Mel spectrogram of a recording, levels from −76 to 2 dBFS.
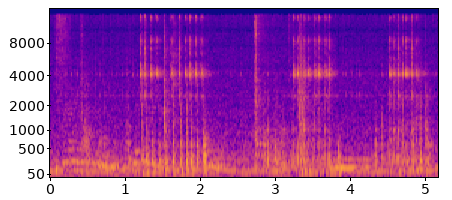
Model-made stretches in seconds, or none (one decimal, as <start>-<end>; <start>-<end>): none

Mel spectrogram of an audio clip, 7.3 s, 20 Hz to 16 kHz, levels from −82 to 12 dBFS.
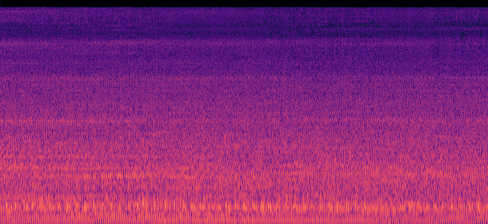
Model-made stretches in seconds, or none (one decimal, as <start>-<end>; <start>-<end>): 2.4-4.0; 5.7-6.5

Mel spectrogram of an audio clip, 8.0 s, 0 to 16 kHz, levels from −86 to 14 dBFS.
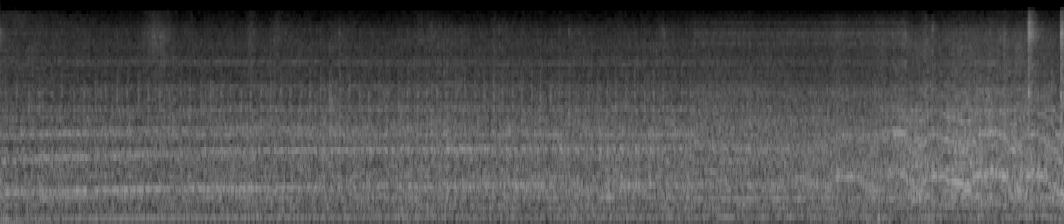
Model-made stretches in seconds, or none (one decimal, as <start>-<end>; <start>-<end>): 5.2-6.8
